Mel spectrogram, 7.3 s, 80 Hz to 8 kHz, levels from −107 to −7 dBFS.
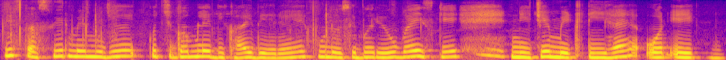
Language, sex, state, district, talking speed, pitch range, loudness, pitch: Hindi, female, Rajasthan, Jaipur, 180 wpm, 225-270 Hz, -13 LUFS, 250 Hz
